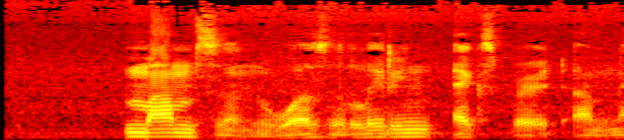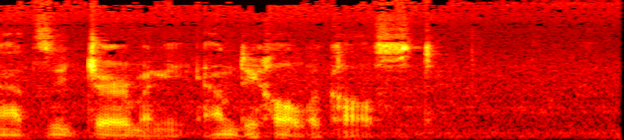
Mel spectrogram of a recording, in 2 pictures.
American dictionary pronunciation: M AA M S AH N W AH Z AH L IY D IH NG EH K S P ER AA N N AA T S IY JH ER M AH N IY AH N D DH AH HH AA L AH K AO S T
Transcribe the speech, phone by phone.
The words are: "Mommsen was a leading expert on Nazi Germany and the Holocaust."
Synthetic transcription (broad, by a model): M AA M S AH N W AH Z AH L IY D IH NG EH K S P ER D N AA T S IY JH ER M AH N IY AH N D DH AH HH AA L AH K AO S T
